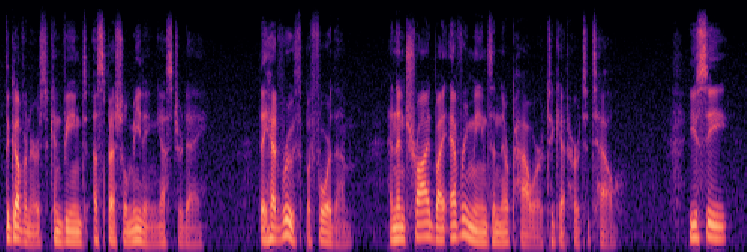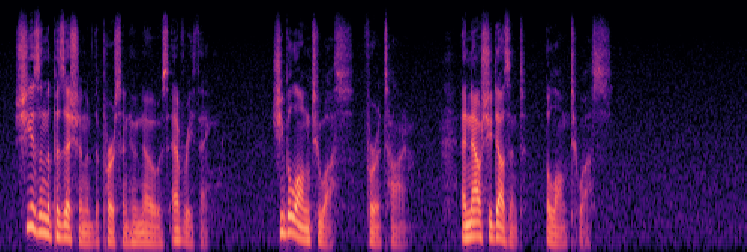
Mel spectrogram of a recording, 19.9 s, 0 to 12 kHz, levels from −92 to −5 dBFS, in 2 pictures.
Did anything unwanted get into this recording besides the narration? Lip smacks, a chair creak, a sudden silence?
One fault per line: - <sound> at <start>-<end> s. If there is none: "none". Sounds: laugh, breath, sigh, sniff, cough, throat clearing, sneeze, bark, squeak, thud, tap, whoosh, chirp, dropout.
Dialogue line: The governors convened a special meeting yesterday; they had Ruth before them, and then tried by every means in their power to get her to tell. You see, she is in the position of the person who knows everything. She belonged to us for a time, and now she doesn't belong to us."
none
